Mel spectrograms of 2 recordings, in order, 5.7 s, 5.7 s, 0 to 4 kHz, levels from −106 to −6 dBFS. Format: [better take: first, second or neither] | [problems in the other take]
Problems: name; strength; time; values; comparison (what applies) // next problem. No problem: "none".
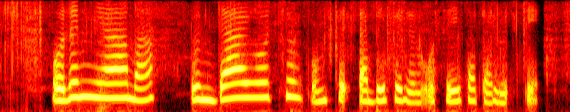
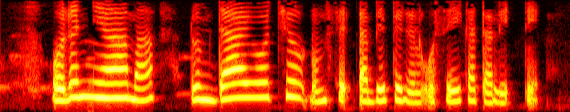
second | noise reduction (neural separator model SepFormer WHAM!)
